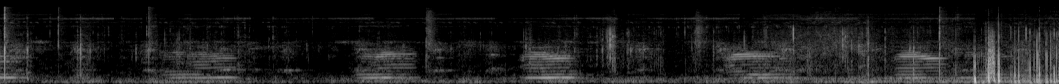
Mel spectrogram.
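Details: Night chorus of frogs giving deep, droning, cow-like moans in a steady series roughly once a second, with scattered sharp clicks and a soft background hum.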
